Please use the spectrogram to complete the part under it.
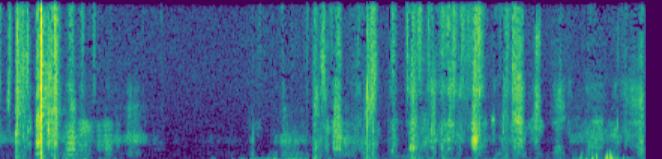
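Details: Golden Retriever bringing a ball back during a first attempt at fetch; rapid breathy panting comes in bursts separated by a silent gap, with a faint whimper and low handling thuds.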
